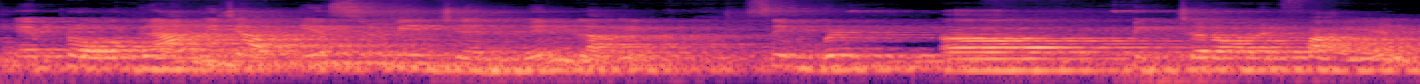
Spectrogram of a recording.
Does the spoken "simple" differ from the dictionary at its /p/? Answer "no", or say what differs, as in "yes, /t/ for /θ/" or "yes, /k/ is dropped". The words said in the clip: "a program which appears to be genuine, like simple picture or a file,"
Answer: yes, /b/ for /p/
